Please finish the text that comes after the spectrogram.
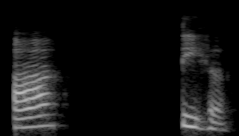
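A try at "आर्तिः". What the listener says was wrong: Artiha. No. Artihi. Not Artiha. Visarga. Visarga. Visarga takes a sound of the preceding the letter, the vowel, which is E, Ikara. So Artihi.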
